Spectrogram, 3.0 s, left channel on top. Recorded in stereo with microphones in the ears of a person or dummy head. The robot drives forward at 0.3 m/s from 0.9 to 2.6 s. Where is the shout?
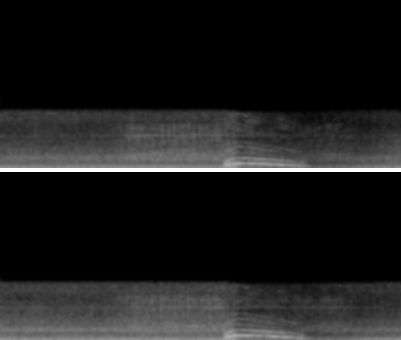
Centre (ahead or behind), 0.6 m.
